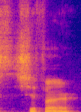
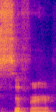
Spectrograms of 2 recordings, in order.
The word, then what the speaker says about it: Cifer: I F E, but I don't pronounce my last name as Shifur. I just pronounce it as Cifur from Lucifer pretty much for that.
